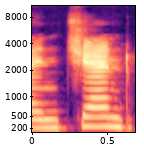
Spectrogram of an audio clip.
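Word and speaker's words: enchant: इंचैंट पढ़ेंगे इसको।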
